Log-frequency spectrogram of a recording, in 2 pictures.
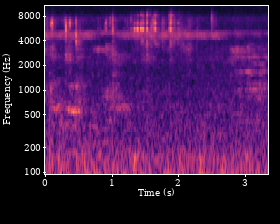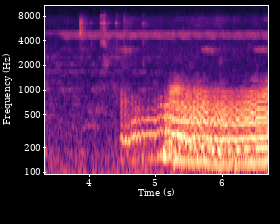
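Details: Domestic cat eating: a run of soft, irregular clicking and crunching chews, then a loud drawn-out tonal meow-like call with rich harmonics that holds to the end.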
